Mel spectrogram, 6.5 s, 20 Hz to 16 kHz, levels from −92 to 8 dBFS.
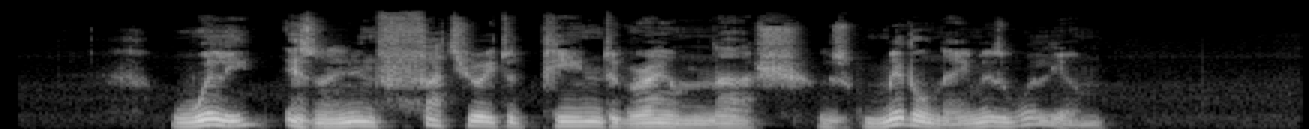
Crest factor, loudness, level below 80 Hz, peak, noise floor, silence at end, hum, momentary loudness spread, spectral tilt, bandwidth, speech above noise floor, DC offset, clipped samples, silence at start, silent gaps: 18 dB; -22 LUFS; -54 dBFS; -4 dBFS; -67 dBFS; 1.05 s; none; 12 LU; -5.5 dB/octave; 11.5 kHz; 45 dB; under 0.1%; under 0.1%; 0.85 s; none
